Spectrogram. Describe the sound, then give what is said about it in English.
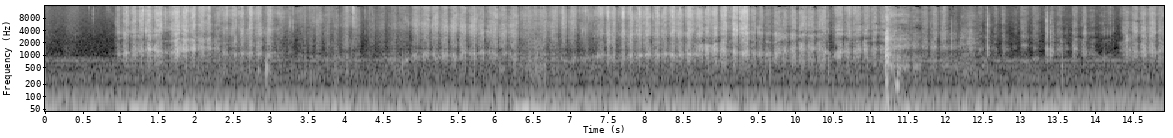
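Teeth being brushed with a toothbrush: steady, rapid bristle scrubbing that runs almost without a break through the whole clip at an even, moderate loudness. “Audio can do a lot for the soul, and I'm going to exhibit this while I brush my teeth. The sound of it is something that you've probably never experienced.”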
